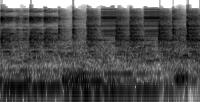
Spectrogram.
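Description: Loud electronic music played live: a fast, even beat of sharp high percussion over a heavy bass line, the bass dropping out briefly near the end.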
